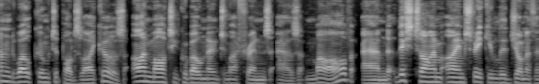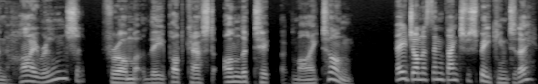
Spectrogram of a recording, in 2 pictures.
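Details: Adult male speaker; normal speech.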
